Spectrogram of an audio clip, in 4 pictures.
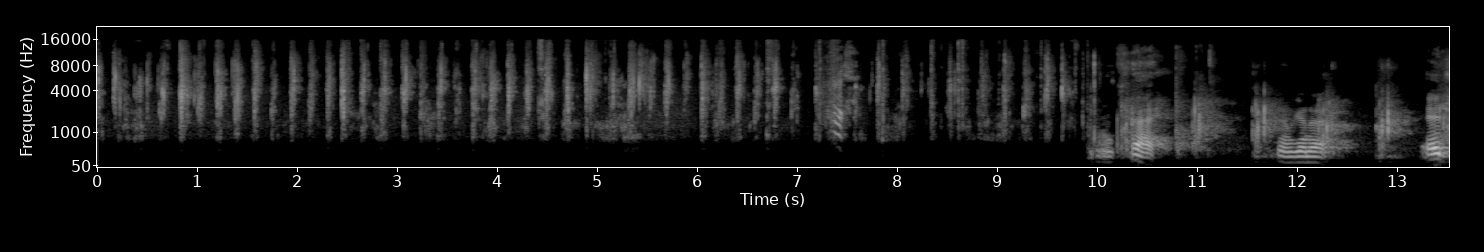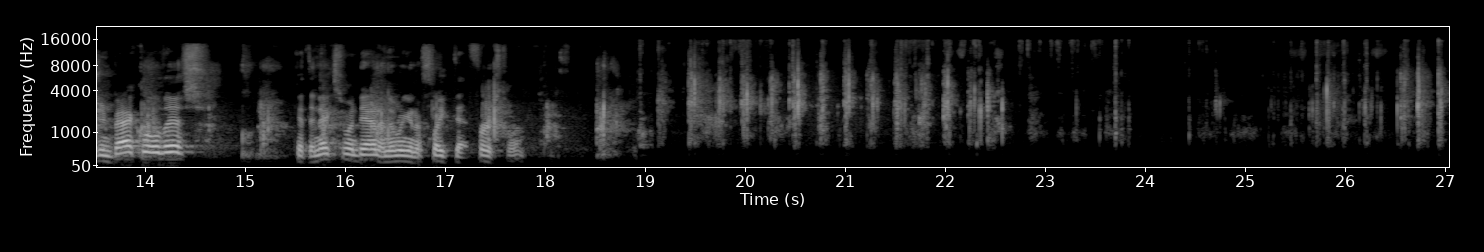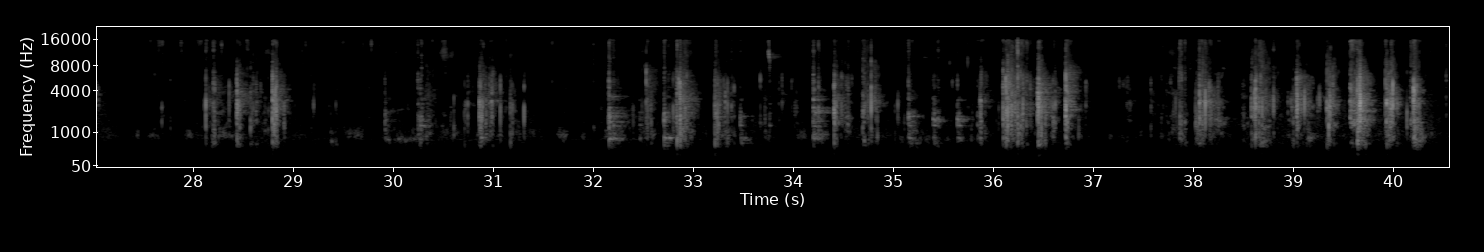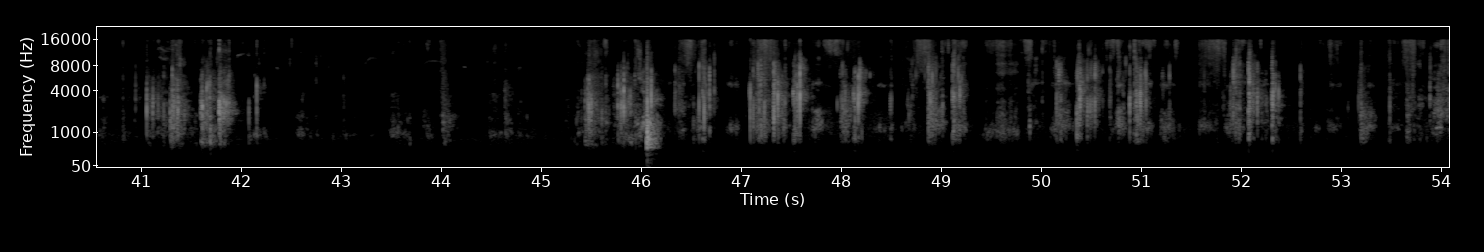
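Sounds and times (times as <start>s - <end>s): paint roller crackling: 0.0s - 23.9s, 43.5s - 54.0s.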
